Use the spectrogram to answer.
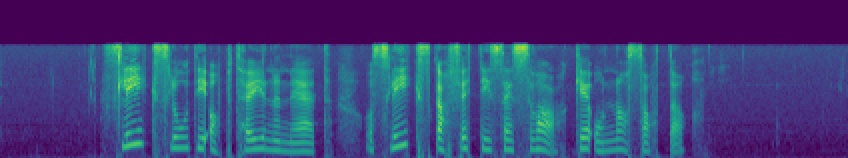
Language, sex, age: Norwegian, female, 45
